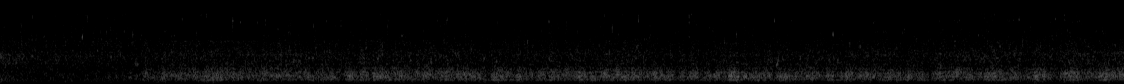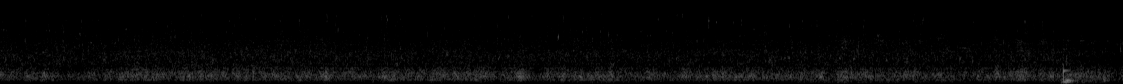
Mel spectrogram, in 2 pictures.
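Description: Crops are watered in the video game Palworld, a steady, faint stream of pouring water that runs continuously for the whole stretch, alone and without speech.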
